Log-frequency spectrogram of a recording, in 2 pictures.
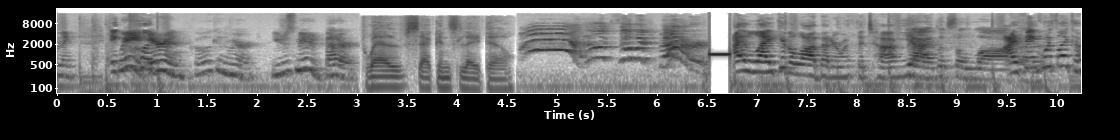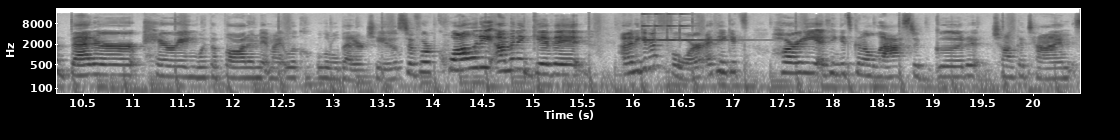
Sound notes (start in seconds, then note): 4.6 screams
